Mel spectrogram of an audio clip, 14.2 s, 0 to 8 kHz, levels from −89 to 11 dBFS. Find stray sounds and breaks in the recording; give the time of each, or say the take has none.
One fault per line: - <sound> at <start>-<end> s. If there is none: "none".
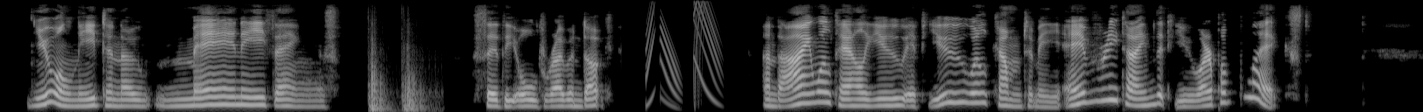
- thud at 3.7-4.4 s
- chirp at 6.5-7.2 s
